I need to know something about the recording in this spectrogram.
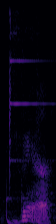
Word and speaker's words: there: Esse TH, ele vai ter um som muito similar ao som de V. Então, there.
